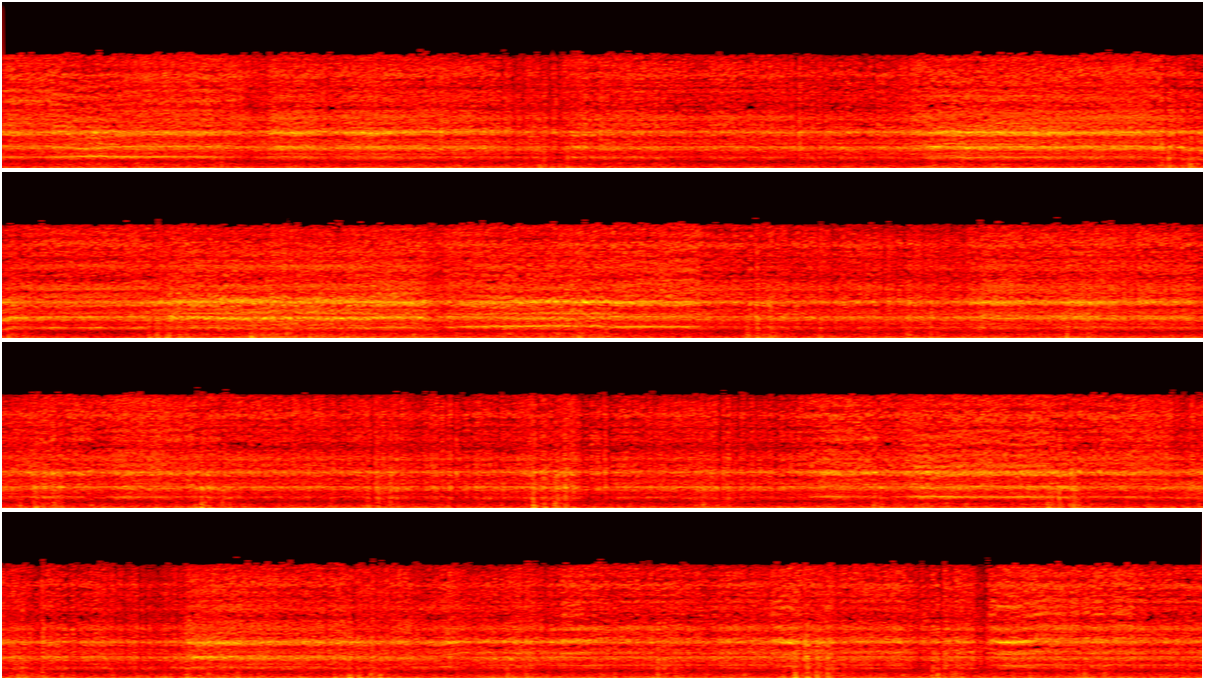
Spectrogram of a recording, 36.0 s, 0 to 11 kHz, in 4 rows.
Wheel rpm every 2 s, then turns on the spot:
200, 200, 200, 200, 190, 200, 200, 200, 200, 200, 200, 200, 200, 200, 200, 220, 230, 230.
none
